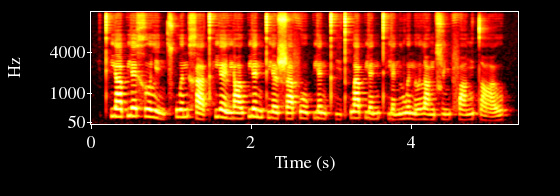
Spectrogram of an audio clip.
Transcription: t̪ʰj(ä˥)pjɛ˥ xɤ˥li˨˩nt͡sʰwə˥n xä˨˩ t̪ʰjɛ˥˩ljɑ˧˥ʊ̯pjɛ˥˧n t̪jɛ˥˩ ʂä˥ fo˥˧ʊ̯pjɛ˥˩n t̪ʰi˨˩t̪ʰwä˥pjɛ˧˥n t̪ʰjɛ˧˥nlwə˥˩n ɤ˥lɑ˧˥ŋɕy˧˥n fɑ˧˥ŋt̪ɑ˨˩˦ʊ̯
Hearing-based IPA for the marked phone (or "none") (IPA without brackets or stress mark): ä˥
